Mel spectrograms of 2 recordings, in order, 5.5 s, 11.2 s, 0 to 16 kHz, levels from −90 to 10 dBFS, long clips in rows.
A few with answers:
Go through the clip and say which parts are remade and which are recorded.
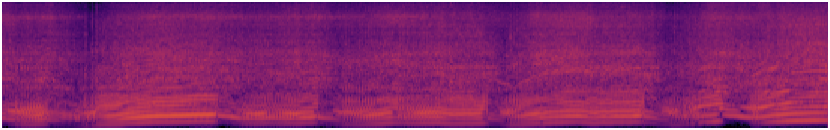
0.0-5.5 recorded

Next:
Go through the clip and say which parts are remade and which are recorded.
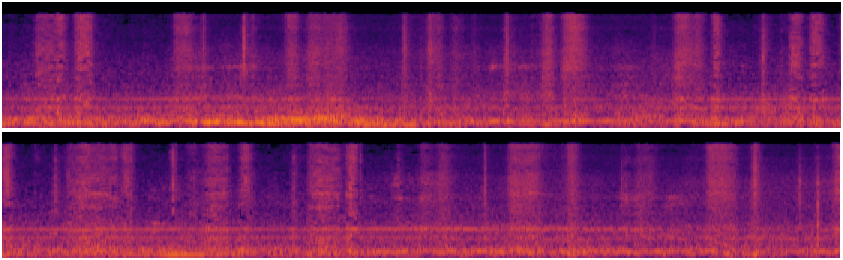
0.0-1.1 recorded; 1.1-4.7 remade; 4.7-8.4 recorded; 8.4-11.2 remade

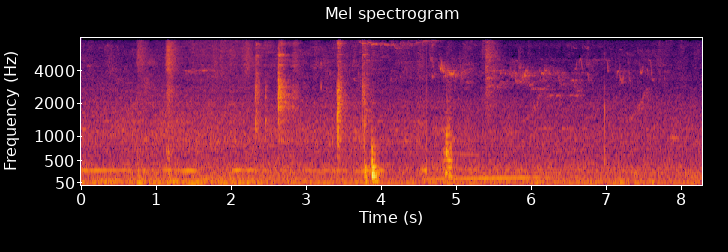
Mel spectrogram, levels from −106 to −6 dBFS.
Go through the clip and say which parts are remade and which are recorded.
0.0-0.6 recorded; 0.6-2.9 remade; 2.9-8.3 recorded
